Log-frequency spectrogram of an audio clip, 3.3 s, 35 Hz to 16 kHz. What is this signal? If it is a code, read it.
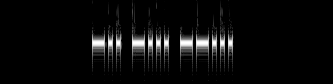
Morse code, heard as a keyed tone, about 32 wpm, 700 Hz. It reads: DB7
